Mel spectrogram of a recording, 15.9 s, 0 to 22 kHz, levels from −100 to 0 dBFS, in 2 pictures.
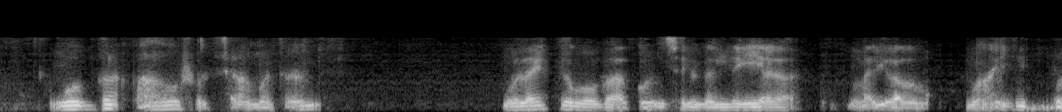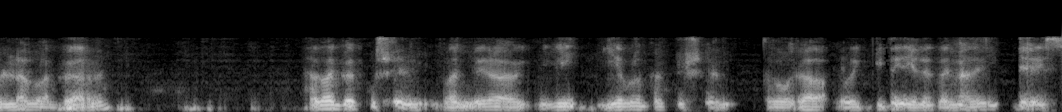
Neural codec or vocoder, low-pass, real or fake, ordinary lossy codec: codec, 24 kHz, 1.5 kbps, HILCodec; 5.4 kHz; fake; AAC, 32 kbps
